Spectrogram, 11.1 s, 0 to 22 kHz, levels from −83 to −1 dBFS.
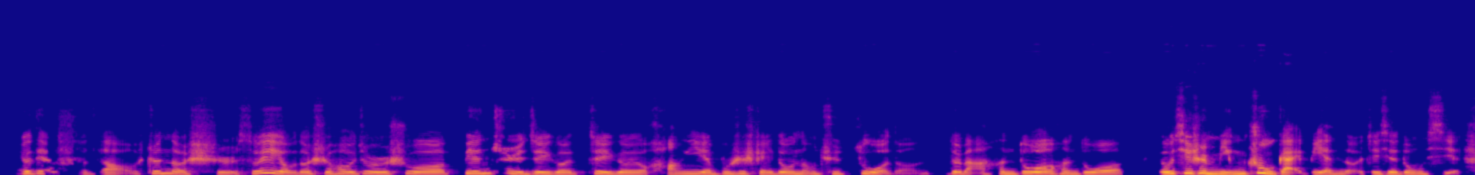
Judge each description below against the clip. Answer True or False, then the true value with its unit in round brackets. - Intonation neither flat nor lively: True (3.0 semitones)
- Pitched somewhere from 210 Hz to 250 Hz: True (220 Hz)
